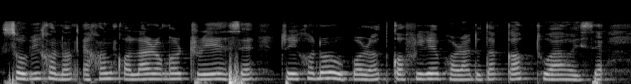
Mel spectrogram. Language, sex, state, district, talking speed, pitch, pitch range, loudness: Assamese, female, Assam, Kamrup Metropolitan, 135 wpm, 245 Hz, 235-255 Hz, -24 LUFS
